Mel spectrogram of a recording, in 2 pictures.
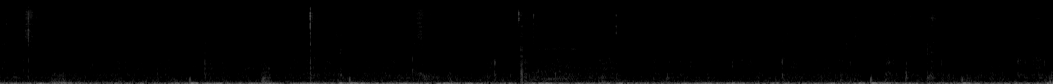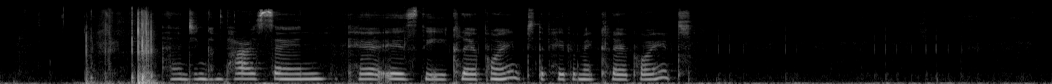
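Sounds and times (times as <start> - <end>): pencil scratching on paper: 6.0 - 10.8, 17.2 - 21.0.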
